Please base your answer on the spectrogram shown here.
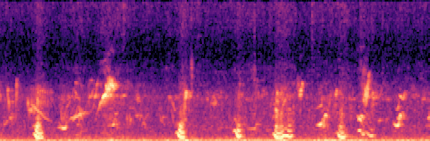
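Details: Grey francolin in a forest, calling to draw its companions and mate near; a series of short, harsh descending notes repeated about every half second, with scattered higher chirps of other small birds behind.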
